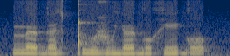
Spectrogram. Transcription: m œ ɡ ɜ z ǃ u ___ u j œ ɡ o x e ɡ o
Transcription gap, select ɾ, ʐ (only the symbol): ʐ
